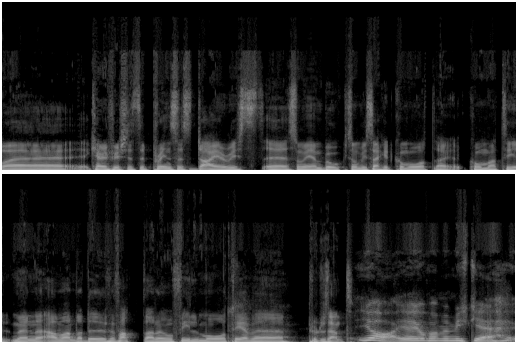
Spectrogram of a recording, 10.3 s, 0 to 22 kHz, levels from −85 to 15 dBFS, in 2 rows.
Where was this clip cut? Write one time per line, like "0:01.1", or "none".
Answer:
none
